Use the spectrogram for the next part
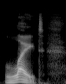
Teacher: the very tip of your tongue presses up against that little ridge right behind your top teeth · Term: L sound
